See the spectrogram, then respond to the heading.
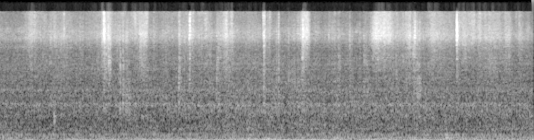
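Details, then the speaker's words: Nissan Juke front suspension after replacing strut (shock) bearing, with new front shocks and member bushings; road test while turning shows steady low road rumble, former clunking when steering now gone. "Sepertinya suara bisingnya sudah hilang sekarang, teman-teman. Ini aman, teman-teman."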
